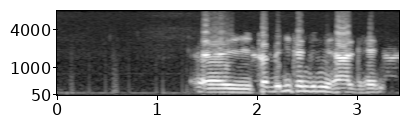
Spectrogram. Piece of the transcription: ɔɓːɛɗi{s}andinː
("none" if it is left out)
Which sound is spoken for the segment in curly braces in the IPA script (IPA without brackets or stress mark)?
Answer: t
